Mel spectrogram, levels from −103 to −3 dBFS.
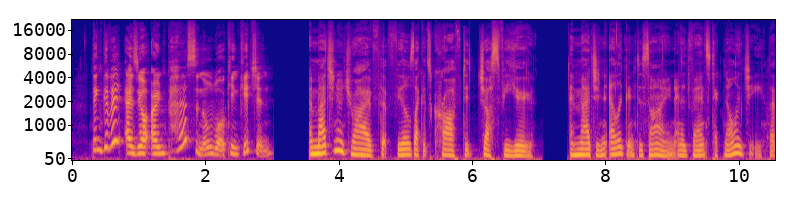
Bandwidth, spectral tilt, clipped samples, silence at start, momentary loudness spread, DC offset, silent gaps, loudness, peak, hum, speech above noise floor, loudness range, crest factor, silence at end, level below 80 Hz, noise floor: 18.5 kHz; -6 dB/octave; under 0.1%; 0.3 s; 10 LU; under 0.1%; 3.01-3.54 s, 7.05-7.42 s; -26 LUFS; -8 dBFS; none; over 65 dB; 2 LU; 18 dB; 0 s; -52 dBFS; under -90 dBFS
